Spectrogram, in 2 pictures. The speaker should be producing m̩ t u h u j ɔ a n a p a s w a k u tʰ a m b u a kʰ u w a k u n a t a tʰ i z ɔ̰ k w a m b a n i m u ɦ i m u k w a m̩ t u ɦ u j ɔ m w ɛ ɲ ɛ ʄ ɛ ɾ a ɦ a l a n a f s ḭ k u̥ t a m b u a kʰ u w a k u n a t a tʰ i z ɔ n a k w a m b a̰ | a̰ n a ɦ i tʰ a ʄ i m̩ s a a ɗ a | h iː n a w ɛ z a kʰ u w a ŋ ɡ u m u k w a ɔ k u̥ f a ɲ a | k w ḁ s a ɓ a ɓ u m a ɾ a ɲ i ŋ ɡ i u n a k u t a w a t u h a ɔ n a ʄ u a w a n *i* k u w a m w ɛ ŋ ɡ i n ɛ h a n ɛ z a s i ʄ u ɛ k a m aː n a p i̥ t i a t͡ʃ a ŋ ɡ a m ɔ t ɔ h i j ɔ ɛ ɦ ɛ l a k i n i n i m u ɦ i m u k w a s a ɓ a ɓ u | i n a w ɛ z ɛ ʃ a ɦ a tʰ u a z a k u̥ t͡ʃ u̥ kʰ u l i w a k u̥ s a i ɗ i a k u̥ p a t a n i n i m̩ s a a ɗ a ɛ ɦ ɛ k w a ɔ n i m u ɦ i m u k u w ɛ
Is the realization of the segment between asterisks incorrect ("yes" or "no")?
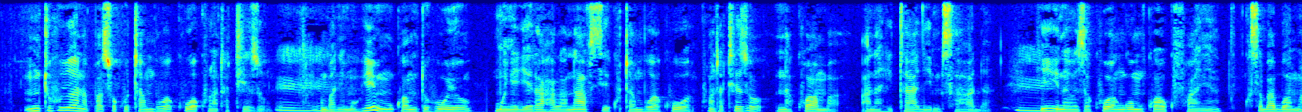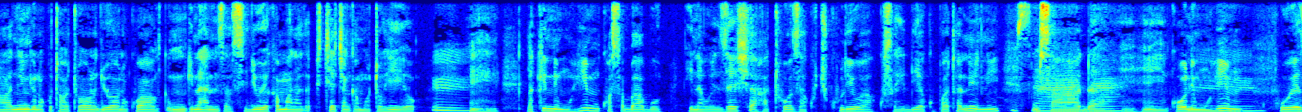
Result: yes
